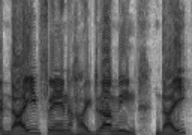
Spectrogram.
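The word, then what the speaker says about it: diphenhydramine: Spelling है क्लोर CHLOR, क्लोर, फेनाइरा PHENIRA, और imine AMINE, क्लोरफेनारामीन। दूसरा एग्जांपल है आपका डाइफेनहाइड्रामीन, DI फेन PHEN, हाइड्रा HYDRA, और अमीन MINE, साथ में बन जाएंगे डाइफेनहाइड्रामीन।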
